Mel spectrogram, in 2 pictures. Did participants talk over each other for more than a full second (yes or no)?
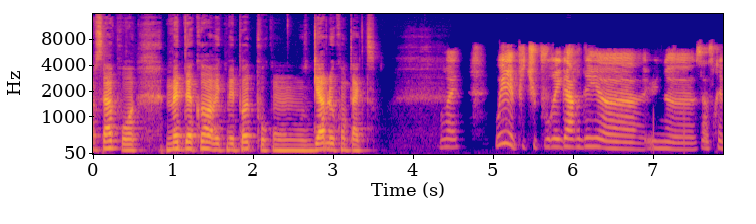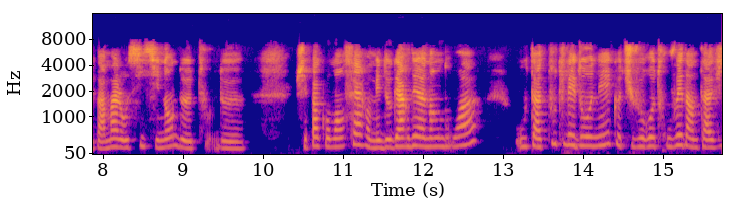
no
